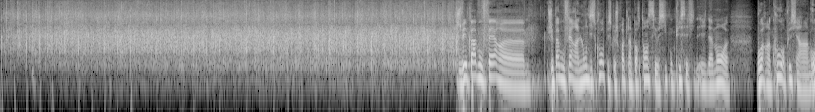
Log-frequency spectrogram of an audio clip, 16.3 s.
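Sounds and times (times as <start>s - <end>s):
audience applauding: 0.0s - 11.3s
speech: 9.2s - 16.3s.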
